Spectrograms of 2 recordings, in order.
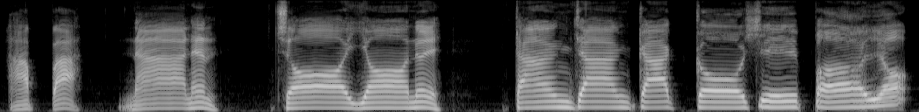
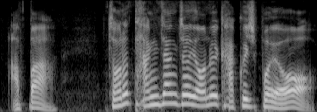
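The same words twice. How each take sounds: First: Slow, robotic syllable-by-syllable reading; absurdly slow, chopped-up demonstration; unnaturally drawn-out. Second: Put-on high, lively child-like plea; fluent, higher-pitched everyday asking; natural flow. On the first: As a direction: stretch every syllable on a held, raised tone. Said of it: "이렇게 안 하잖아요". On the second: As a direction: run it together in one natural breath. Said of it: "이렇게 자연스럽게 발음하죠". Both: Shown as a demonstration.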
